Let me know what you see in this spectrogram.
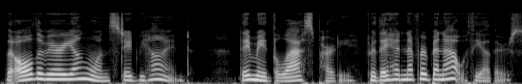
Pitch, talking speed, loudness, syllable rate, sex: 200 Hz, 255 wpm, -16 LUFS, 5.8 syllables/s, female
